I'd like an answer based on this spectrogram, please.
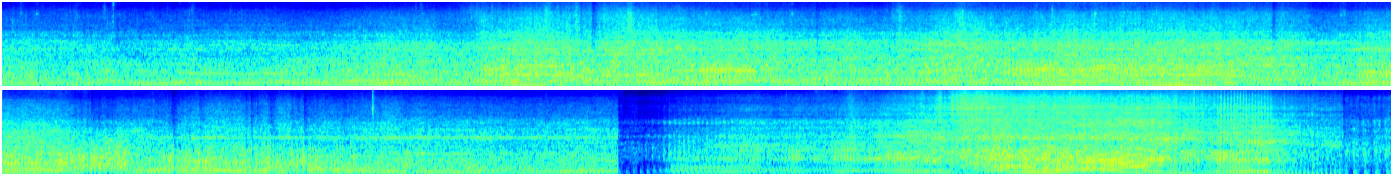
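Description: Off-road vehicle engine running under way, its pitch rising and falling with the throttle. There is a sudden brief drop about fifteen seconds in, and the sound is loudest for a couple of seconds near the end.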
